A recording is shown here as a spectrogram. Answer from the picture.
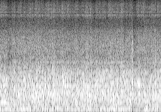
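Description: Air-mix lottery ball machine running: a steady rushing noise with a low hum as its blower lifts the numbered balls up four clear tubes. It comes on right at the start.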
